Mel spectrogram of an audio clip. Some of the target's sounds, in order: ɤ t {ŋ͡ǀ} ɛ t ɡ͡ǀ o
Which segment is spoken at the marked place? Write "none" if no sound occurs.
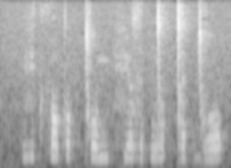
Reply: ǀ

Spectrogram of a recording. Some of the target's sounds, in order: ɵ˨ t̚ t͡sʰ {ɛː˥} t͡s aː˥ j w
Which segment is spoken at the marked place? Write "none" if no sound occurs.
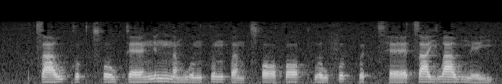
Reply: ɛː˨˥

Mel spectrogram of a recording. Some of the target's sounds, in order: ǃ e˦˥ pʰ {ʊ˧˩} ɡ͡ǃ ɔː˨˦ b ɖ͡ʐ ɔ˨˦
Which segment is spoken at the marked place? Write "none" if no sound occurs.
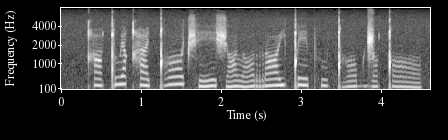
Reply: u˧˩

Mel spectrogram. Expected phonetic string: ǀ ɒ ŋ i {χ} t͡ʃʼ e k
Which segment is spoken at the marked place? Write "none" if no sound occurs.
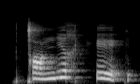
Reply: χ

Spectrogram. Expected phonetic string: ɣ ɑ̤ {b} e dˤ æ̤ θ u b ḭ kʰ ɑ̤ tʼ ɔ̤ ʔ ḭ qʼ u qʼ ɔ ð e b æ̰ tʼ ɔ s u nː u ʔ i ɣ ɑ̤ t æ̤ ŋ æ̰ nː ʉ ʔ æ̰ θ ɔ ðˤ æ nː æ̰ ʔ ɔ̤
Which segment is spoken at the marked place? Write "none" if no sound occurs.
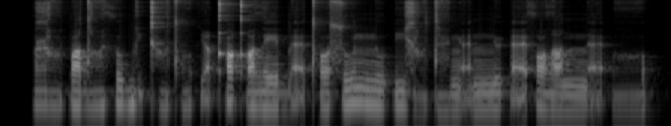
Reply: p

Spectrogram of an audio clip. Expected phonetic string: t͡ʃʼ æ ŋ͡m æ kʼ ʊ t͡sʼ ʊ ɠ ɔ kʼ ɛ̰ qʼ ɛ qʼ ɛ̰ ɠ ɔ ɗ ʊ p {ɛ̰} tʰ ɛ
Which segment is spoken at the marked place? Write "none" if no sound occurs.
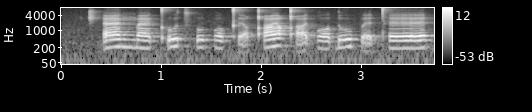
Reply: ɛ̰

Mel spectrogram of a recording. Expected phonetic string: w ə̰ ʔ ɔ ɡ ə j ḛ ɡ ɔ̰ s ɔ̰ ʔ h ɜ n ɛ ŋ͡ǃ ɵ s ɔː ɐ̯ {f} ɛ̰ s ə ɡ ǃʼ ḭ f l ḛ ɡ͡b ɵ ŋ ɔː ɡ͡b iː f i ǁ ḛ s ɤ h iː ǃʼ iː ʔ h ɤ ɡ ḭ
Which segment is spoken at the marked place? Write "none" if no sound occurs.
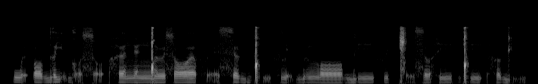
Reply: f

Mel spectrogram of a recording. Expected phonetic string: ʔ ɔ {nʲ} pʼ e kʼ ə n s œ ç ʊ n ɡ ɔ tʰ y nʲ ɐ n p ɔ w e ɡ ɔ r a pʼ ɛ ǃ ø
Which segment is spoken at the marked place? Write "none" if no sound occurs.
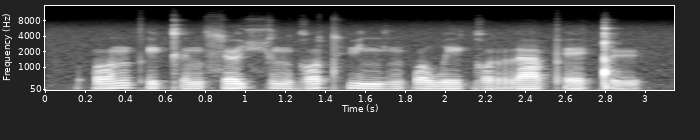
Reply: n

